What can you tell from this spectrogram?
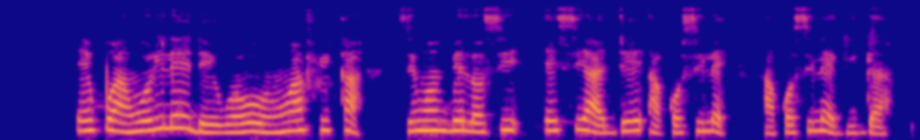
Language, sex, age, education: Yoruba, female, 46-60, tertiary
